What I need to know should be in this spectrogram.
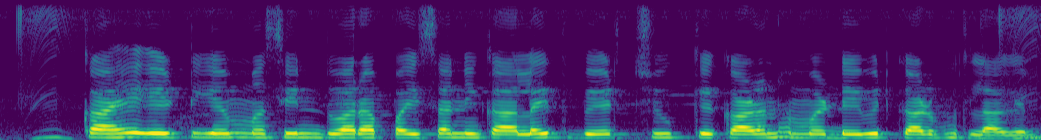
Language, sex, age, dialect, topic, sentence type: Magahi, female, 18-24, Western, banking, statement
